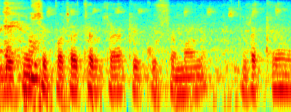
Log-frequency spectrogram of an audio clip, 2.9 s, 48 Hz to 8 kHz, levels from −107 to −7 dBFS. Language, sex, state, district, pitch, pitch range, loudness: Hindi, male, Bihar, Katihar, 125 Hz, 120-130 Hz, -19 LUFS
